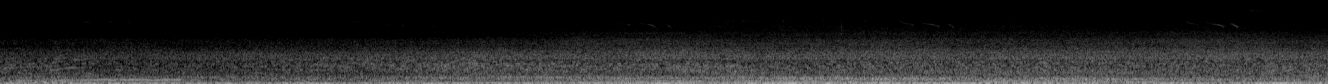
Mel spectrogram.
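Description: Street traffic in a city: cars passing, a steady rumble of engines and tyres that swells a little around the middle, with a brief voice at the start.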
